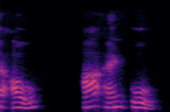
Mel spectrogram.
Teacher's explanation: A is Kantha, u is Ostya. That's why that is Kantoshtam.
